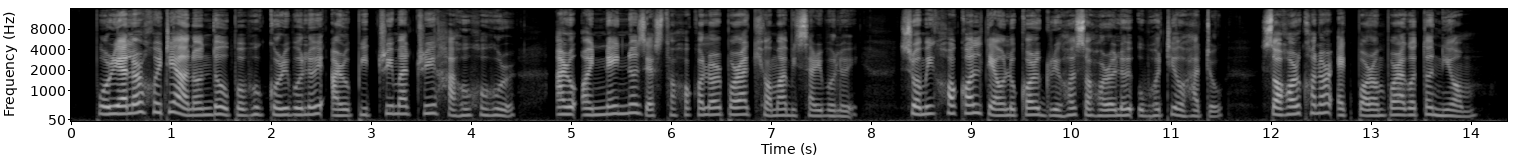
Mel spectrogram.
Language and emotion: Assamese, neutral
